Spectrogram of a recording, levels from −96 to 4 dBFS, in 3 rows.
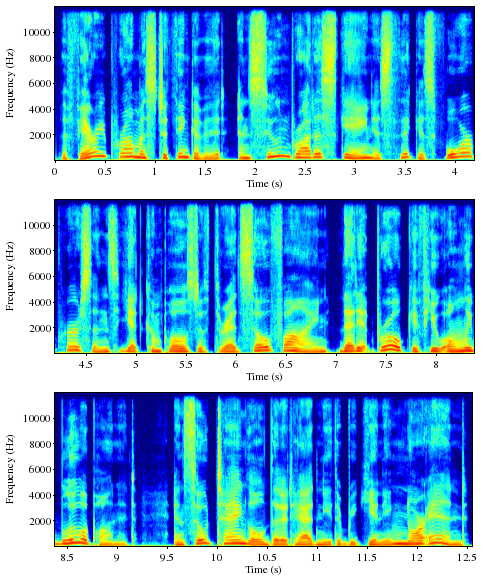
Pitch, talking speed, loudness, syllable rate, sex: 210 Hz, 200 wpm, -16 LUFS, 4.6 syllables/s, female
